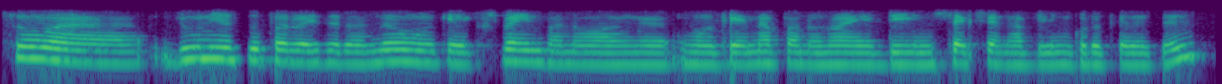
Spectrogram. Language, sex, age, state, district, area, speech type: Tamil, female, 18-30, Tamil Nadu, Ranipet, urban, conversation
